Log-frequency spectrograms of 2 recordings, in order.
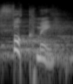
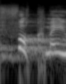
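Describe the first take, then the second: First: It sounds like a suggestive, flirtatious invitation. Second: It sounds like a shocked, sympathetic exclamation. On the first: The speaker is propositioning her for sex. "Same words, very different intonation" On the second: The listener is amazed by what she went through. "Same words, very different intonation"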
